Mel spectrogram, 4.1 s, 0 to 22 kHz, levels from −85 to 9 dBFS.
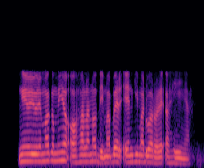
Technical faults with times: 0.00-4.10 iLBC codec

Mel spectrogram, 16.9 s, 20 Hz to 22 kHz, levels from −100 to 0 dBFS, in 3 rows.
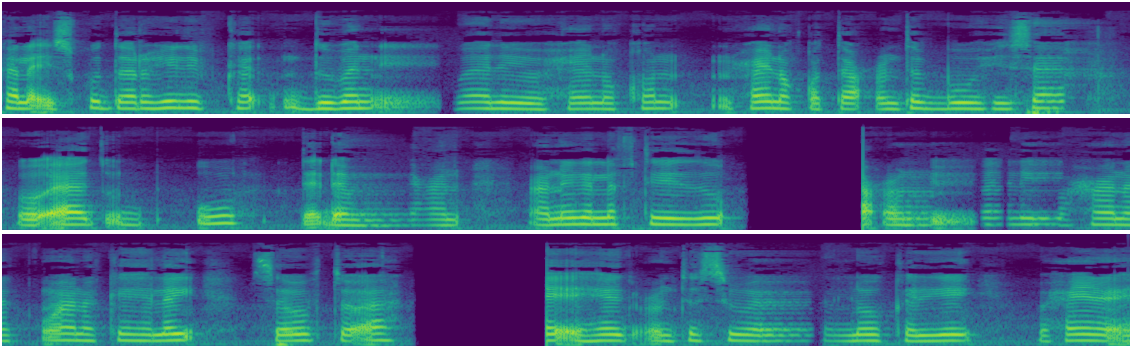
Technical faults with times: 1.93-2.42 AAC frame loss with concealment
5.22-5.58 AAC frame loss with concealment
7.44-7.84 AAC frame loss with concealment
9.67-9.95 clipped start after a pause
10.16-11.08 AAC frame loss with concealment
13.71-14.01 clipped start after a pause
15.07-15.52 AAC frame loss with concealment

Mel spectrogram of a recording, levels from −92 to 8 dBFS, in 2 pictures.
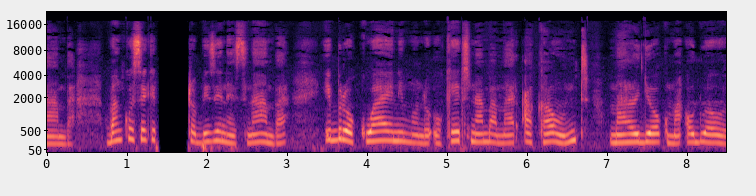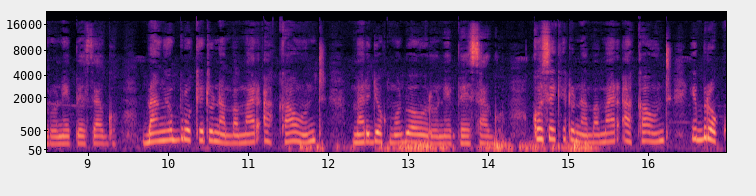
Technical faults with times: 0.00-16.98 generation loss
1.39-1.78 playback stall

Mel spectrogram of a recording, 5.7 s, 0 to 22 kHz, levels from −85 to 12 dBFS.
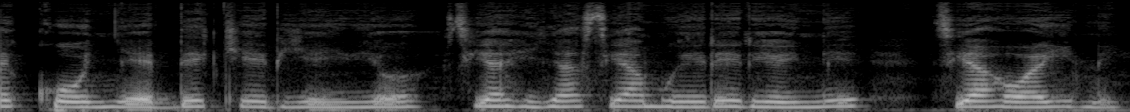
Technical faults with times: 0.00-5.65 generation loss

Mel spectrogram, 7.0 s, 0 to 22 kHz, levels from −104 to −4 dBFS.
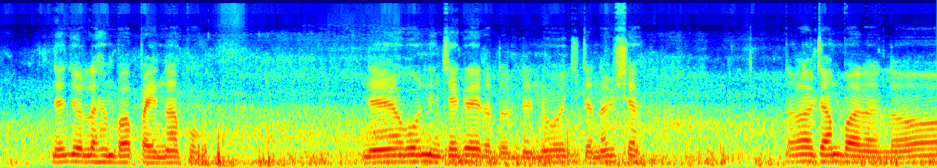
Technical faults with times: none

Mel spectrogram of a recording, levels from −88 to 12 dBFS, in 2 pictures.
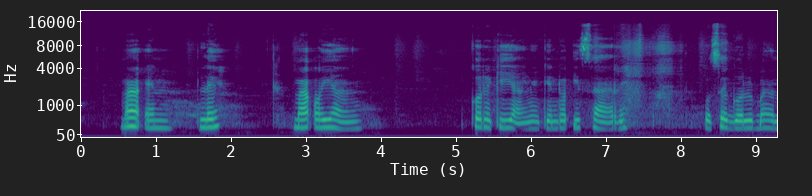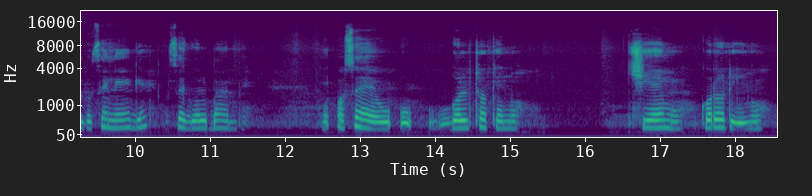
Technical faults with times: none

